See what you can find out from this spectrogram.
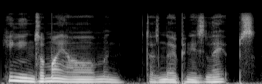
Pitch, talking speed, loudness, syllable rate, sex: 120 Hz, 230 wpm, -14 LUFS, 4.8 syllables/s, male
